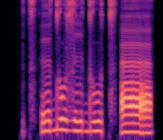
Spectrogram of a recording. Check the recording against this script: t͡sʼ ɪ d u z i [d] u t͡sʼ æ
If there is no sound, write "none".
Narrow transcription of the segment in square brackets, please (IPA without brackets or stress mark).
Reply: d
